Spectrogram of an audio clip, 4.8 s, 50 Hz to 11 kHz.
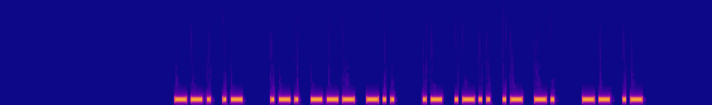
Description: Morse code, heard as a keyed tone, about 46 wpm, 700 Hz. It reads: GA ROD ALAN MA
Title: K1USN SST QSO Practice - 45wpm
